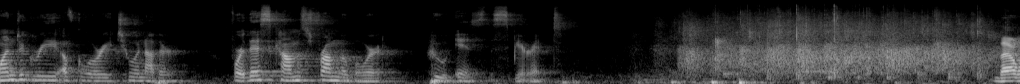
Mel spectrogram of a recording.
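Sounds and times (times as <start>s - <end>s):
speech: 0.0s - 5.8s, 10.0s - 10.1s
audience applause: 6.4s - 10.1s.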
